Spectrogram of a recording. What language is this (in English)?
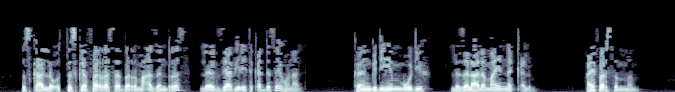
Amharic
